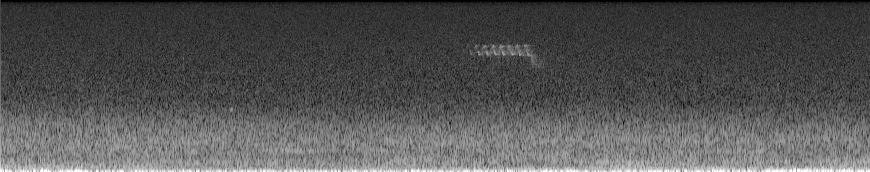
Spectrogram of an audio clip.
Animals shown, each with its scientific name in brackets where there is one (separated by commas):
Yellow-rumped Warbler (Setophaga coronata)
